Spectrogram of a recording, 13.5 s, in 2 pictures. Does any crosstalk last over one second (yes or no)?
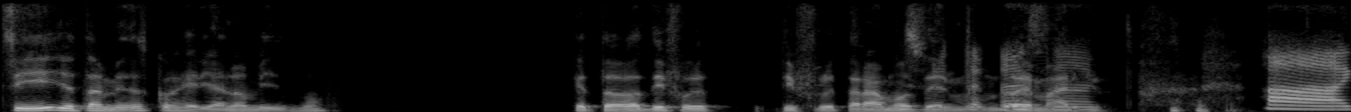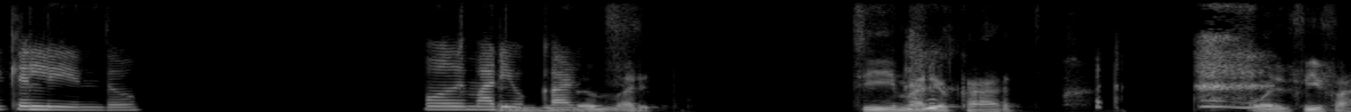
yes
